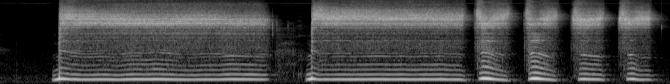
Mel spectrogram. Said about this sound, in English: The sound of a vibrator. My God, that was a dead giveaway.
